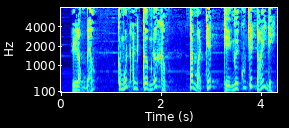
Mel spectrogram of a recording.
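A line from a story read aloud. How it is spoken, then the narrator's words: Angry roar. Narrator (Vietnamese): hắn đã giận dữ thét lớn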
